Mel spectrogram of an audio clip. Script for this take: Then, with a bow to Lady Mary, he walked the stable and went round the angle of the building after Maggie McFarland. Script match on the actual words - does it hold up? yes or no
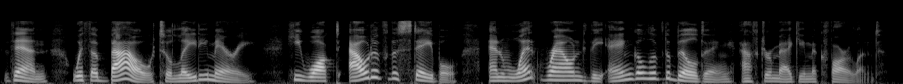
no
